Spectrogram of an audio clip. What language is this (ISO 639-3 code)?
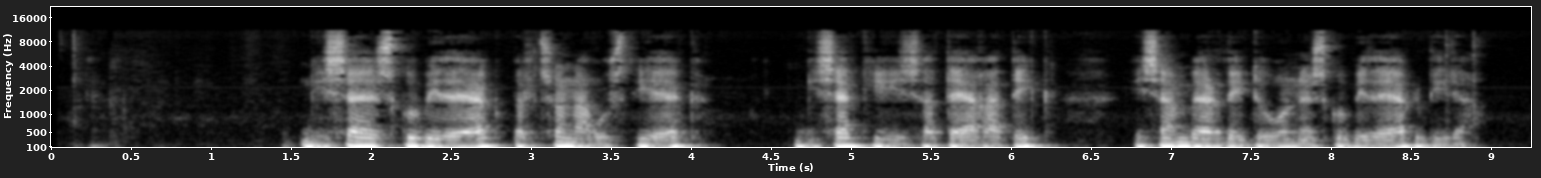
eus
